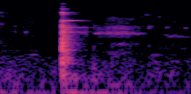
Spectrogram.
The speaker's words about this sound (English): Well, pour your drink, everyone. Let's raise a glass and thank all of our guests for joining us tonight.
